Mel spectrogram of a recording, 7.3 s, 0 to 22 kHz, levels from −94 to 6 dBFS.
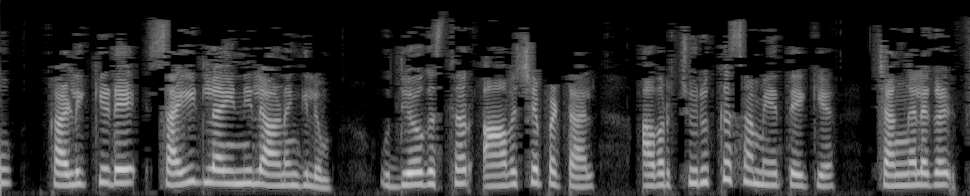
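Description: Speech, with low-bitrate artefacts present from start to finish, a dull, smeared and watery top end that the file's generous MP3 bitrate does not match. This is likely low-bitrate audio saved at a high bitrate, consistent with a 32 kbit/s WMA source re-encoded at 256 kbit/s.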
